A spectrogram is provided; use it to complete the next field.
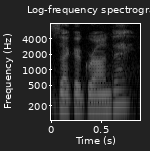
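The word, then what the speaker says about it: Zegagrande: Doesn't that sound like the perfect place to learn more about Zega Grande? Oh, that's how you pronounce it.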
